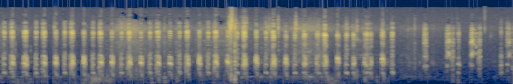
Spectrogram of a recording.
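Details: Female chukar partridge, a call used by hunters in hunting season: a fast, steady run of harsh, clucking chuck notes, several each second, with no other clear sounds.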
